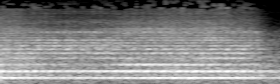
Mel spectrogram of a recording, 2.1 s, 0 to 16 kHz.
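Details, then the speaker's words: Manual lathe parting steel with cutting fluid at 460 RPM: steady ringing squeal with buzzy edge, chatter from excessive spindle speed; fix is slowing to 300 RPM. "right so I'm not happy with that I'm getting quite a bit more chatter than I would like and to to help with that chatter I'm going to slow down the machine"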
